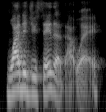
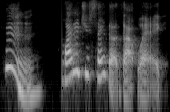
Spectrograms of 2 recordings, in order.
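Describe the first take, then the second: First: It sounds sharp and accusing. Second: It sounds gently curious and open.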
